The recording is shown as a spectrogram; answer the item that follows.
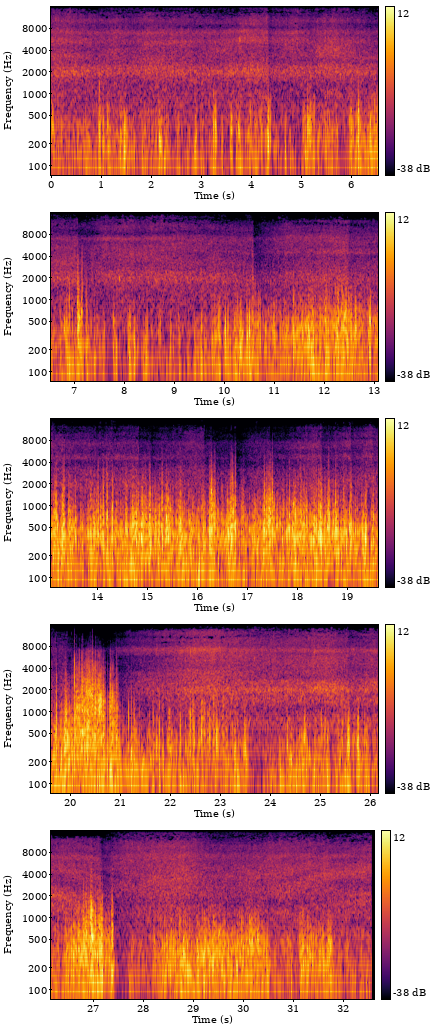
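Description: Wind blowing hard across the microphone in uneven gusts, over the wash of waves breaking on a sandy shore.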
